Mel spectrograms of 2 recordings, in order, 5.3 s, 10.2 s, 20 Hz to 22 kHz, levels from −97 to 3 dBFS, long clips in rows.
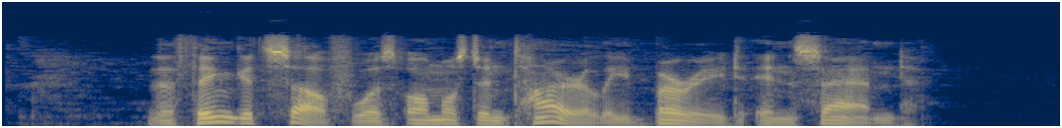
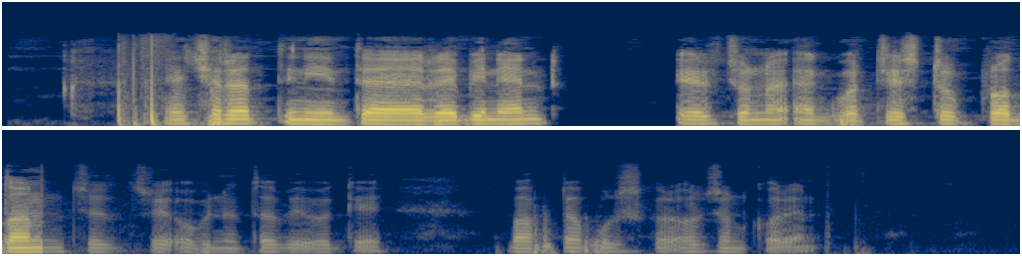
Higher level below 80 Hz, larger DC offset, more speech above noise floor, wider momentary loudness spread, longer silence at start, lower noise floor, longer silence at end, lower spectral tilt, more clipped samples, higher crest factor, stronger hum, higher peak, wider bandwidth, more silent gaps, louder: about the same, -58 dBFS vs -54 dBFS; neither; about the same, 60 dB vs 62 dB; second, 15 LU vs 26 LU; first, 0.75 s vs 0.6 s; about the same, -85 dBFS vs -83 dBFS; second, 0.7 s vs 1.1 s; second, -4.5 dB/octave vs -7 dB/octave; neither; about the same, 20 dB vs 20 dB; neither; second, -8 dBFS vs -2 dBFS; about the same, 7.8 kHz vs 7.4 kHz; second, none vs 2.90-3.13 s, 3.28-3.37 s; second, -24 LUFS vs -19 LUFS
